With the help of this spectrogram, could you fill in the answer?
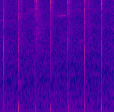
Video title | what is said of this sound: EASTER BAKING~ Hot Cross Buns! | I just need to tap it and listen to hear whether it's Hollow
